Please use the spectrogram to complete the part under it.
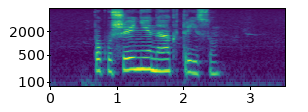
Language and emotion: Russian, neutral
